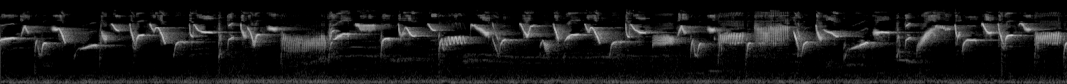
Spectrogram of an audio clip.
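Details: Yorkshire canary, local bird kept as a tutor for young canaries, delivering a continuous bright song of blackthroat-style phrases: fast downward-sweeping whistles and chattering notes in quick succession, very clean with no other sounds.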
